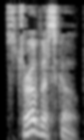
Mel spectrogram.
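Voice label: "stroboscope", British English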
